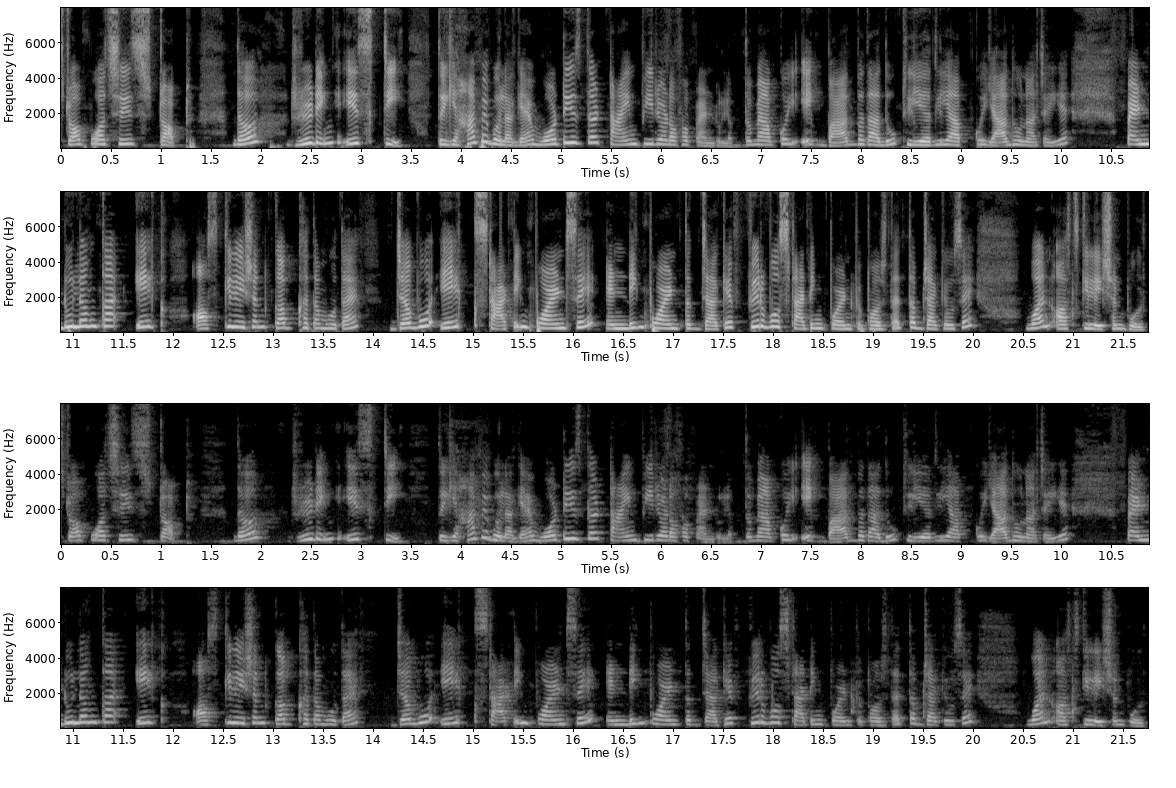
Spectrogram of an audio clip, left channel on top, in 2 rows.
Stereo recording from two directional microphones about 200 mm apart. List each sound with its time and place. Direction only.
0.0 s a woman's voice: 45° left (ahead or behind)
9.2 s speech: 25° left (ahead or behind)
10.6 s a woman's voice: 40° left (ahead or behind)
